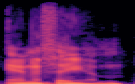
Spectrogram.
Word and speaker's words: Athenaeum: He was courting somebody toward the end of his life uh, and he would visit her at the Athenaeum. And so I think I'm saying that right, right? – Yeah. So and he would visit her there, but he wasn't living in Providence.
